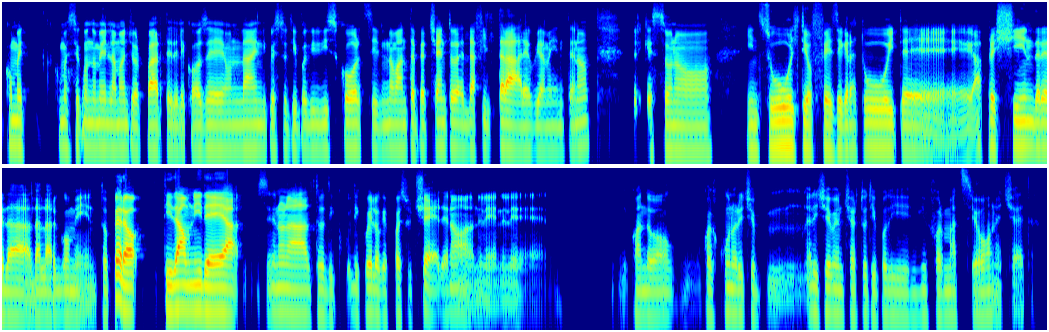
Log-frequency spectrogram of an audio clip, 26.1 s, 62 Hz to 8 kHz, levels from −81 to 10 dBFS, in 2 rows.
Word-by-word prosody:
come 115 -1 -3 0.3
come 110 -1 -7
secondo 105 +3 -5
me 105 0 -1
la 105 -1 -2
maggior 105 -1 -3
parte 100 0 +2
delle - - -5
cose 100 +1 -2
online 105 +1 -2
di 100 - -9
questo 105 +1 -9
tipo 105 +1 -7
di 105 0 -7
discorsi, 105 0 -3
il 95 0 -8
90% 105 +1 -1
è 105 -1 -1
da 100 - +1
filtrare 100 -2 +3
ovviamente, 95 0 -7
no? 110 +2 -5 0.5
Perché - - -8
sono 95 -2 -3 0.4
insulti, 110 +2 +1
offese 105 0 0
gratuite, 105 -1 -1
ehm, - - -3
a - - -3
prescindere 110 -2 0
da 100 -1 +2
dall'argomento. 100 +1 -4
Però 115 -1 +10 0.3
ti 120 - +1
dà 125 +1 +11
un'idea, 115 -3 +7 0.2
se 110 - -13
non 110 0 -1
altro 105 0 +2
di 100 +1 -13
cu - - -21
di 110 - -11
quello 110 -1 -1
che 100 -1 -8
poi - - -4
succede, - - -3
no? - - -4
Nelle - - -9
nelle - - -12 1.3
quando 100 -1 -7 0.3
qualcuno 115 -1 -8
rice 105 -1 -9
mhmm, - - -19
riceve 110 -1 -5
un 105 - -8
certo 105 +1 -9
tipo 105 0 -10
di 95 -1 -11
di 95 - -18
informazione, 100 +1 -8
eccetera. - - -16
105 Hz, 140 wpm, -25 LUFS, 100-110 Hz, 1.3 s, dà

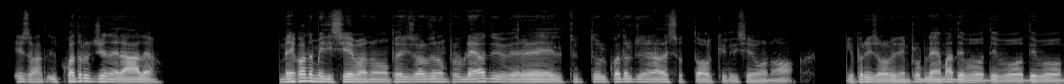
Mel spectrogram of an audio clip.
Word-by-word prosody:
Esa 115 -3 -3
il 120 +4 -4
quadro 145 +2 +2
generale. 110 -6 +2 1.2
A - - -7
me 130 +2 +4
quando 155 +1 +4
mi 130 - +2
dicevano: 115 -2 +1
"Per 120 +3 -1
risolvere 120 +2 +1
un 125 - -2
problema 125 +3 +1
devi 135 -1 -2
avere 110 -1 +2
tutto 115 +1 -8
il 120 - -1
quadro 125 +3 0
generale 115 -2 0
sott'occhio." 105 -3 -4
Dicevo: 95 0 -4
"No, 95 0 -5 0.5
io - - -1
per 115 +2 -1
risolvere 100 -2 +1
un 105 - 0
problema 110 +2 0
devo 100 -4 +1
devo 95 -1 0
devo 95 0 0
110 Hz, 170 wpm, -22 LUFS, 100-120 Hz, 1.2 s, me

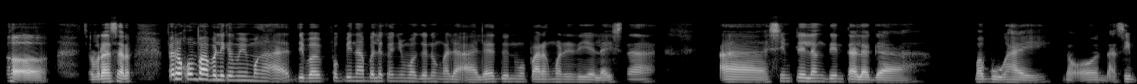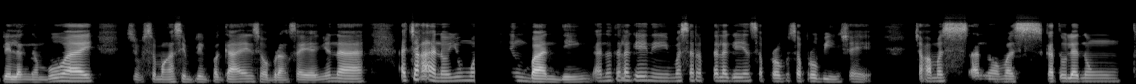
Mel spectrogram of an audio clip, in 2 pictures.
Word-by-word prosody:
Oo, - - +5 0.4
sobrang 135 +3 +5
sarap. 135 0 +5 0.3
Pero 255 +2 +8
kung 245 0 +4
babalikan 215 -4 +6
mo - - -3
yung 185 -2 -4
mga, 160 -1 -5
ah, - - 0
'di 160 - -3
ba 150 0 +2
'pag 160 +1 -10
binabalikan 160 -2 -4
yung 150 -1 -10
mga 140 -1 -4
gano'ng 135 -2 -10
alaala, 125 -1 -3
dun 135 0 -8
mo 130 - -8
parang 120 0 0
mare-realize 120 -3 -5
na, 115 - -6 0.7
ah, 115 -3 +1
simple 150 +1 +1
lang 145 -2 -1
din 140 -1 -3
talaga 110 -5 +1 0.6
mabuhay 120 -2 -3
noon. 110 -1 -6
Ang - - -6
simple 125 -2 -2
lang 115 0 0
ng 115 -1 -9
buhay, 155 +2 +5 0.3
sa - - -11
sa - - -3
mga 115 0 -3
simpleng 125 -2 -4
pagkain, 120 +4 0
sobrang 110 -3 -3
saya 110 -2 -1
niyo 130 +6 -7
na 135 -2 +3 0.3
at - - -1
tsaka - - +6
ano, 155 0 -3
yung 185 +2 -8
mga - - -4 0.5
bonding, 125 -1 +3
ano 165 +3 -6
talaga 190 +1 -4
yun 190 - -4
eh, 165 -2 -7
masarap 170 +2 0
talaga 170 -1 -2
yan 165 +1 -3
sa - - -1
prob 145 +1 -5
sa - - -3
probinsya 130 -5 -5
eh, - - -12 0.4
tsaka - - 0
mas 155 +1 +5
ano, 135 -2 -3
mas 130 -1 +6
katulad 150 +1 +1
nung 145 0 -9
135 Hz, 180 wpm, -24 LUFS, 120-155 Hz, 0.7 s, Pero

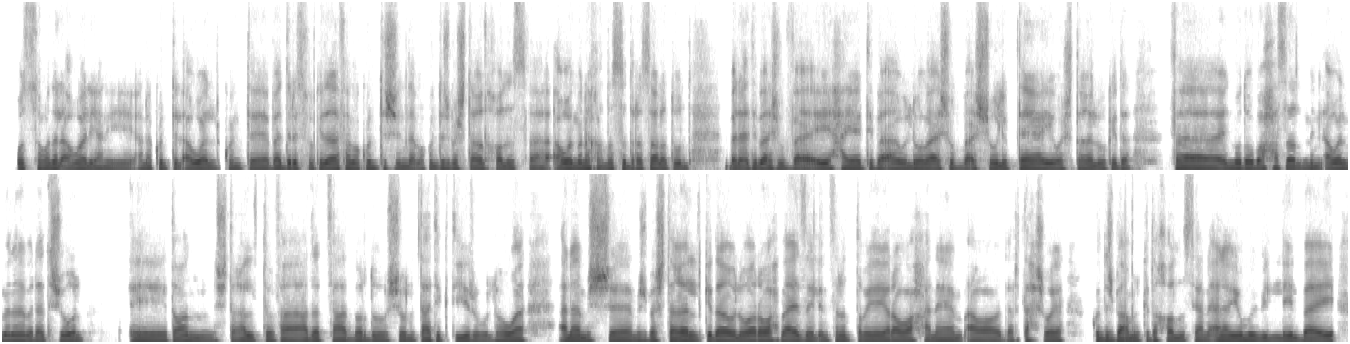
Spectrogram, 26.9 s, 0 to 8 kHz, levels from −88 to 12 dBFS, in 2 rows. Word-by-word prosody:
بُص، 130 +1 -1
هو 125 - +1
أنا 140 - +3
الأول 135 0 +1
يعني، 105 -1 -3
أنا 120 +1 -1
كنت 125 -1 -3
الأول 140 +4 +1
كنت 115 -1 -3
بادرس 120 +3 +1
وكده، 135 +5 +2
فما 140 -2 +1
كنتش 140 -3 -3
إن 115 -1 -1
باشتغل 125 -1 -1
خالص 135 +5 -2
فأول 120 +6 +1
ما 140 - +2
أنا 145 - +3
خلصت 130 -1 -1
دراسة، 130 +2 0
على 115 -4 +2
طول 125 +5 -2 0.4
بدأت 130 +2 0
بقى 135 -1 +3
أشوف 125 0 -2
بقى 125 - +3
إيه 125 0 +4
حياتي 115 -1 0
بقى، 125 +2 +1
واللي 120 0 +1
هو 120 - +3
بقى 120 -1 +3
أشوف 120 +2 -3
بقى 125 0 -1
الشغل 125 0 0
بتاعي، 125 +3 +3
واشتغل 120 +1 -1
وكده، 115 -9 -2 0.4
فالموضوع 120 +4 +3
بقى 160 0 +1
حصل 160 +3 0
من 115 -3 -1
أول 135 +2 +2
ما 130 - +1
أنا 135 0 +1
بدأت 125 0 -2
شغل 145 +5 -1 0.5
آآ 110 -2 +1
طبعًا 120 -1 -2
اشتغلت، 120 +3 -3
فعدد 105 +1 -1
ساعات 110 -1 -1
برضه 115 0 -1
الشغل 110 +1 -3
بتاعتي 115 +2 -1
كتير، 115 -1 -1
واللي 105 +1 -5
هو 115 +2 +2 0.4
أنا 125 +3 +3
مش 120 -1 -1
مش 110 -1 0
باشتغل 125 +4 +2
كده 135 +1 +3
واللي 125 -1 +2
هو 130 - +4
أروّح 135 -2 +2
بقى 130 0 +2
زي 125 -1 -1
الإنسان 110 +3 -3
الطبيعي، 120 0 0
أروّح 115 -1 0
أنام 110 +1 -1
أقعد 110 -1 -1
أرتاح 110 -1 -6
شوية، 115 +1 0
ما 115 - -3 0.3
كنتش 120 -2 -1
بعمل 120 +1 +2
كده 125 +2 -4
خالص 115 +2 -2
يعني 105 +1 -2
أنا 125 +1 +3
يومي 130 +1 +3
بالليل 115 +1 0
بقي 125 -1 +1
إيه 130 +2 +2
120 Hz, 195 wpm, -22 LUFS, 115-130 Hz, 0.5 s, إيه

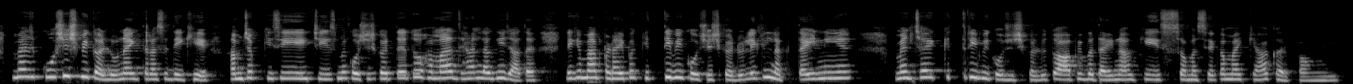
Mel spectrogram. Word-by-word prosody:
मैं 350 +1 +1
कोशिश 360 +3 +4
भी 355 - +5
कर 285 -8 +3
लूँ 225 0 0
ना 260 - +4
एक 255 0 +1
तरह 245 -1 -1
से 250 +1 -5
देखिए 230 -3 0 0.2
हम 255 +2 +4
जब 295 0 -7
किसी 275 -1 +1
चीज़ 245 0 -3
में 285 - -1
कोशिश 255 -1 +1
करते 265 +1 +1
हैं 295 -1 +2
तो 335 0 0
हमारा 295 -1 +3
ध्यान 275 +2 -2
लग 275 0 +1
ही 295 - +4
जाता 200 -7 +1
है 200 - -4 0.3
लेकिन 300 +3 +2
मैं 315 0 +5
पढ़ाई 270 -3 +3
पर - - 0
कितनी 285 +3 +2
भी 315 0 +4
कोशिश 230 -3 0
कर 225 0 -2
रही 200 - -7
हूँ 225 - -4
लेकिन 275 +5 +2
लगता 230 -1 -3
ही 250 +2 +3
नहीं 285 +1 +2
है। 295 0 +1 0.5
मैं 295 +1 +3
चाहे 320 +3 +1
कितनी 335 0 0
भी 285 -2 0
कोशिश 210 -2 -2
कर 205 - -4
लूँ। 220 - -6
तो 255 - +2
आप 225 -1 +3
ही 250 - -3
बताइए 210 -2 0
ना 220 0 -2
कि 230 -1 -2
इस 220 +2 -5
समस्या 215 0 -4
का 240 - -2
मैं 235 0 -1
क्या 230 0 -5
कर 200 -3 -1
पाऊँगी? 185 +1 -8
260 Hz, 265 wpm, -23 LUFS, 225-295 Hz, 0.5 s, भी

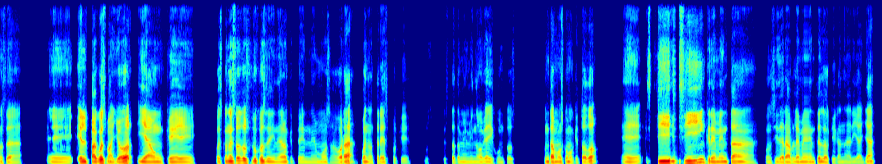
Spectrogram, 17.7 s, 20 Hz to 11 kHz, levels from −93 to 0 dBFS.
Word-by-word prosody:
O 105 - -9
sea, 95 -3 -9 0.5
eh, 100 -1 -8
el 110 -1 +4
pago 110 +4 +6
es 125 -1 +4
mayor, 105 +4 +4
y 110 -1 0
aunque, 105 -1 -2 0.4
pues, 110 0 -10
con 120 +2 -1
estos 145 +5 +3
2 135 -2 +2
flujos 125 -1 +1
de 110 -1 -5
dinero 105 +1 -6
que 105 - -26
tenemos 100 +1 -14
ahora, 100 +3 -1
bueno, 105 -3 -7
3 100 +1 -9
porque, 95 -2 -21 0.3
pues, - - -38 0.3
está - - -16
también 100 +1 -13
mi 100 - -14
novia, 105 +1 -9
y 105 - -10
juntos 100 -1 -20 0.6
juntamos 105 0 -1
como 105 -3 -7
que 95 - -20
todo, 100 +2 -2 0.5
eh, 105 -1 -6 0.3
sí 125 0 +9
sí 135 +6 +3
incrementa 110 - -3
considerablemente 105 0 -6
lo 105 -1 -4
que 100 0 -19
ganaría 100 0 -17
allá. 120 +5 -8
105 Hz, 145 wpm, -22 LUFS, 100-110 Hz, 0.6 s, sí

